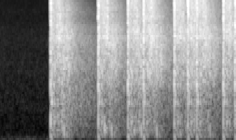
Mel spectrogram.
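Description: A rifle fired through a Liberty Precision Machine Torch suppressor with a vented end cap: five sharp, loud suppressed shots at an uneven pace, each with a short ringing tail.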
